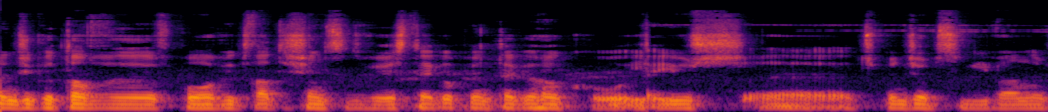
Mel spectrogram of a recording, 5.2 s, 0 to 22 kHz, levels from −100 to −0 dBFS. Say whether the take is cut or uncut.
cut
